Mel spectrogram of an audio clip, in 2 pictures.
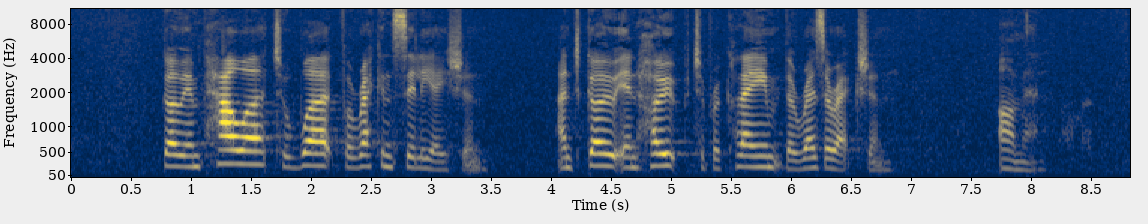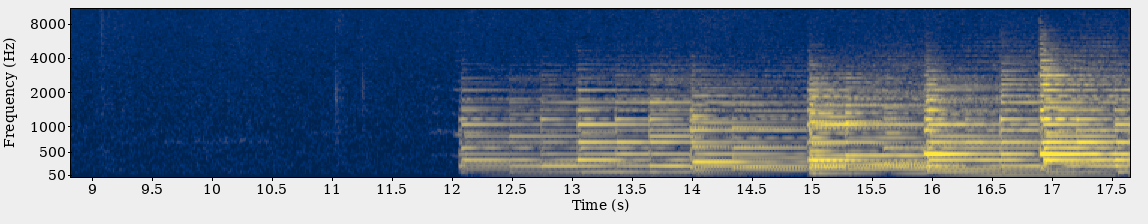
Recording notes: Remembrance Service. Christ Church, Bayston Hill (UK).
